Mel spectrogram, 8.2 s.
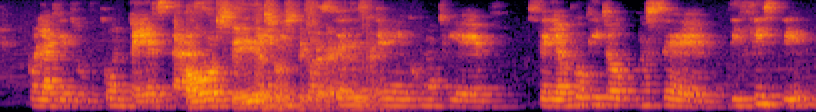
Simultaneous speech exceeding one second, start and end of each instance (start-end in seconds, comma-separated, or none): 2.6-3.8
